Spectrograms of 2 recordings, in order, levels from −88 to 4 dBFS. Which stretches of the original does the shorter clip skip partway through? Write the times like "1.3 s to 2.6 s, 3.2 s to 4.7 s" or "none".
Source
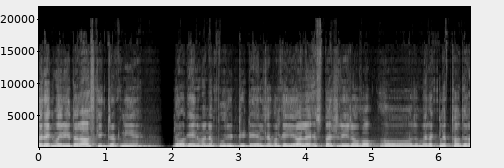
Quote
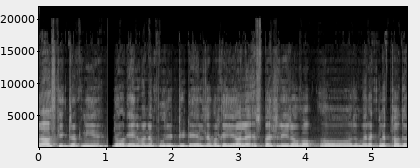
1.6 s to 1.9 s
